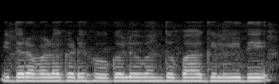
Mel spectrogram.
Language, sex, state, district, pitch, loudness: Kannada, male, Karnataka, Bidar, 165 Hz, -14 LUFS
